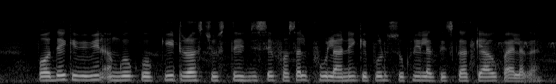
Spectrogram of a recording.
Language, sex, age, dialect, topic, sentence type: Magahi, female, 31-35, Western, agriculture, question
